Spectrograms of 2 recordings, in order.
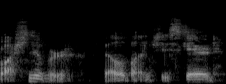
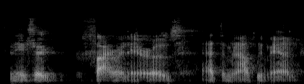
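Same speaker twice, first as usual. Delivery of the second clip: ordinary delivery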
